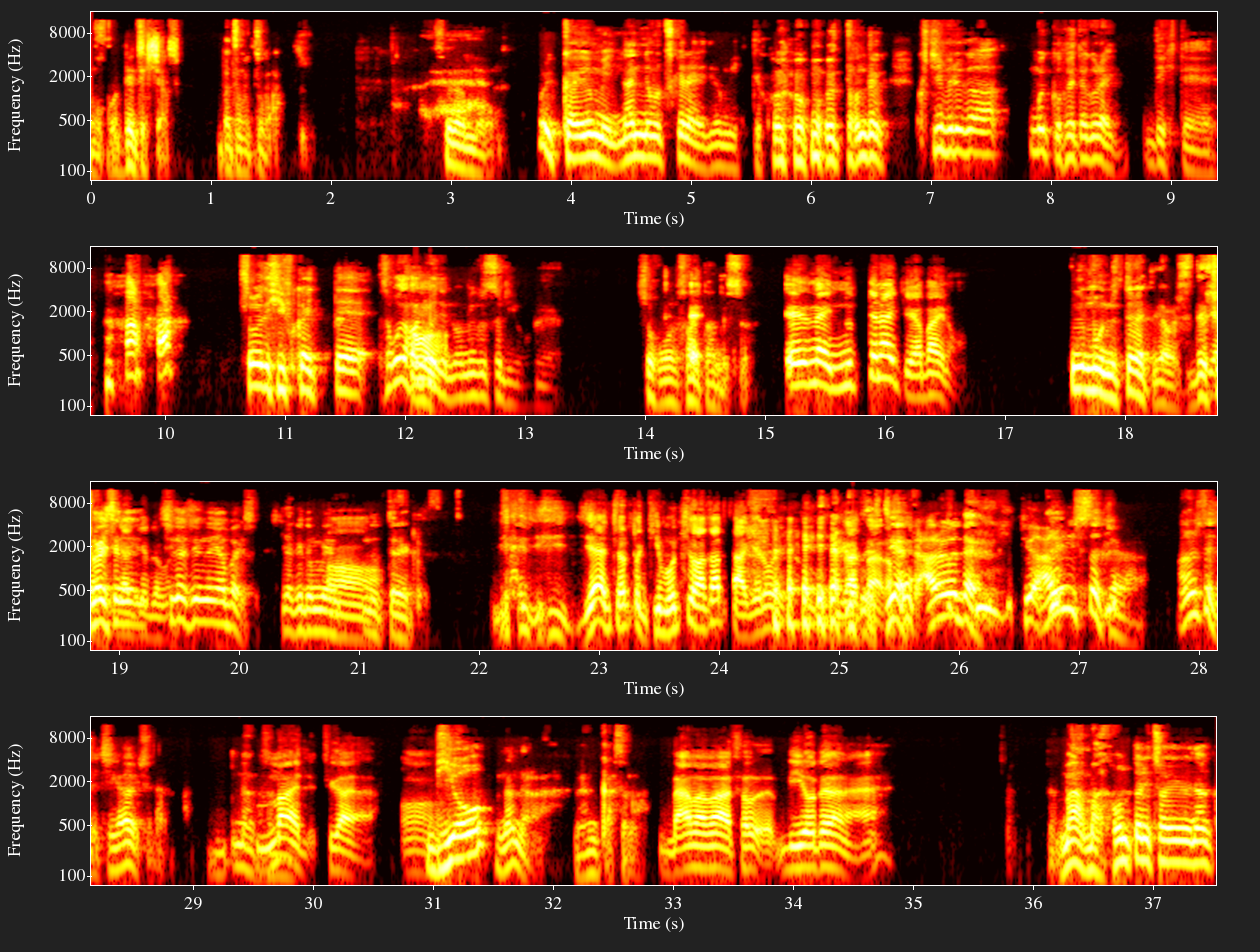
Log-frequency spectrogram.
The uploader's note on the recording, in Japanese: ZOOMで収録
